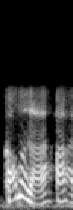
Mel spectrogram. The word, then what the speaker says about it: Kamala: point is this seriously comma which is how you pronounce it in Hindi it means the orange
